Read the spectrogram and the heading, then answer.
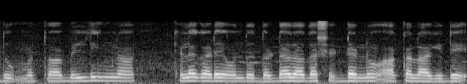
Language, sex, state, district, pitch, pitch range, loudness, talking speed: Kannada, male, Karnataka, Bangalore, 155 Hz, 145-160 Hz, -14 LUFS, 140 wpm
